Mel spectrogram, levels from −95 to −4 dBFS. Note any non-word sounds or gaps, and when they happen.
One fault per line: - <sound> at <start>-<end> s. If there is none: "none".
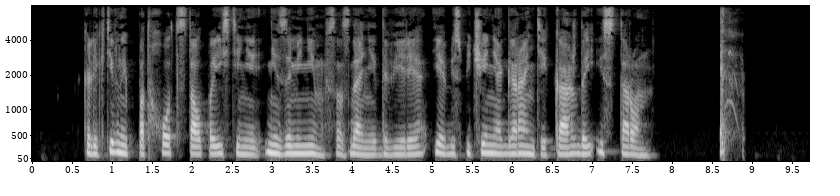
- throat clearing at 8.6-8.9 s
